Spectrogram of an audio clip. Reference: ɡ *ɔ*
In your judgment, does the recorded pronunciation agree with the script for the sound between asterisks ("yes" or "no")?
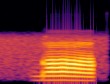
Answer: yes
